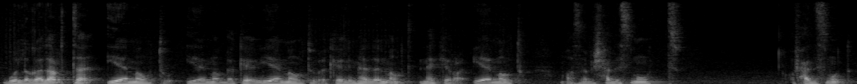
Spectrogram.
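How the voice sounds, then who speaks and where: A man's voice: fairly low pitch, fairly even intonation, quick pace, vocal fry, mellow. A man with an Egyptian Arabic accent teaching a recorded grammar review lesson. He drills answers through emphatic repetition and addresses students familiarly.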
